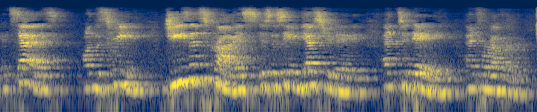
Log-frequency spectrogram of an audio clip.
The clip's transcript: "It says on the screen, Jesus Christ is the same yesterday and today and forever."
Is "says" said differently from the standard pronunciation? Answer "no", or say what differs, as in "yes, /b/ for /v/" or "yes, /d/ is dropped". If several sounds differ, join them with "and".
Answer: no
